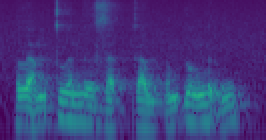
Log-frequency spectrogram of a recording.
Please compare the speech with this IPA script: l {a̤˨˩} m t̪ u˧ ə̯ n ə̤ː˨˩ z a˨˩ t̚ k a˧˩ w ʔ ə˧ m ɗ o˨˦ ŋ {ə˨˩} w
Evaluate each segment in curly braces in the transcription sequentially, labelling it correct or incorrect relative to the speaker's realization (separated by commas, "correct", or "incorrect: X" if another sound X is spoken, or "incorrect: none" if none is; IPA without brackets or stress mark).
incorrect: a̰˧˥, incorrect: ə̰˧˥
